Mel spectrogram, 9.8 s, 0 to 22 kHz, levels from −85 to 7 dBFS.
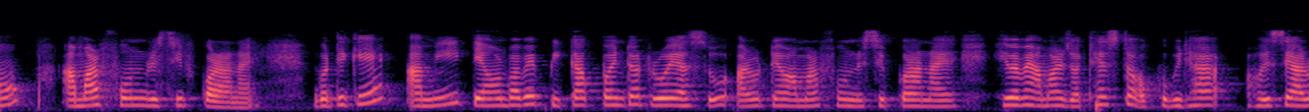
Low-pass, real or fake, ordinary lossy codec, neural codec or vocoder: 7.2 kHz; real; MP3, 48 kbps; none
